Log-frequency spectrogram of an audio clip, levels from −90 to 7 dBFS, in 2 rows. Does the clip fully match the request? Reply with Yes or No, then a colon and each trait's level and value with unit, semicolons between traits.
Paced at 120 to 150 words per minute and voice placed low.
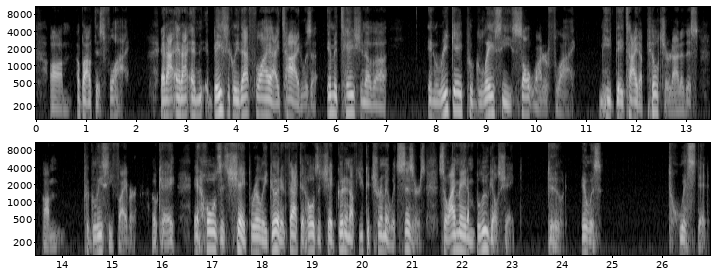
Yes: average, 145 wpm; low, 125 Hz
